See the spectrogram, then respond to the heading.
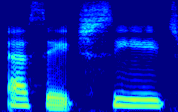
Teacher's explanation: it sounds like SHCH where the air is escaping over the sides, like a lateral lisp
